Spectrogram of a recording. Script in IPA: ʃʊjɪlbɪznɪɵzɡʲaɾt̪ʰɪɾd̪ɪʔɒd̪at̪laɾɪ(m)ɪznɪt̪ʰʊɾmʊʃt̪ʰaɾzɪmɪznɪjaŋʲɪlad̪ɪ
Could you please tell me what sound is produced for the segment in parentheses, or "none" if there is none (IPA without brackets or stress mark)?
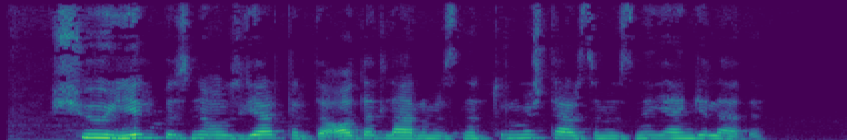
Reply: m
